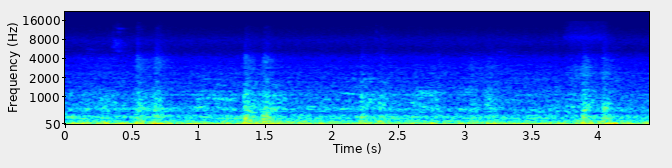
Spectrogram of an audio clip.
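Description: Nose Electric Railway electric train running, heard from inside its rear cab: a steady low rumble with a few sharp clacks of wheels over rail joints, about half a second in, at a second and a half, and near the end.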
